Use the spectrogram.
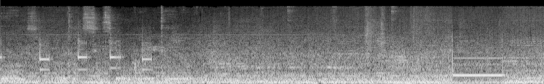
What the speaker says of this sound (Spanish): Vos llamás y te da constantemente ocupado, ¿eh?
